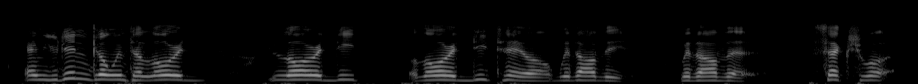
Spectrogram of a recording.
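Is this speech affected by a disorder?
Yes: cerebral palsy.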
